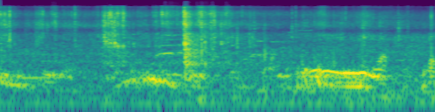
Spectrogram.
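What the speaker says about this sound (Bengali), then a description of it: "দর্শক এখানে এক পেয়ার কবুতর আছে দেখেন গররা কবুতর ব্ল্যাক কালারের মধ্যে কলসি গলা" A pair of black Gorra pigeons with pitcher-shaped necks coo close by, giving several soft low throaty coos in a row, with faint background noise and no voices.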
